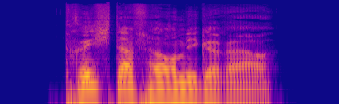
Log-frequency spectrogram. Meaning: inflection of trichterförmig: 1. strong/mixed nominative masculine singular comparative degree 2. strong genitive/dative feminine singular comparative degree
- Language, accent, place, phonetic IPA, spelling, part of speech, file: German, Germany, Berlin, [ˈtʁɪçtɐˌfœʁmɪɡəʁɐ], trichterförmigerer, adjective, De-trichterförmigerer.ogg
